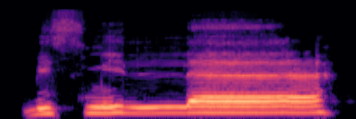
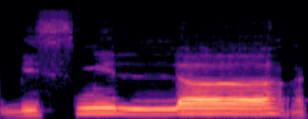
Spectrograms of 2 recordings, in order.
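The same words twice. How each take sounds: First: The 'lah' sound is light and thin. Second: The 'lah' sound is heavy and thick. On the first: The speaker calls it right. "dia kena baca nipis" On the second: The speaker calls it wrong. "tak boleh tebal"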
